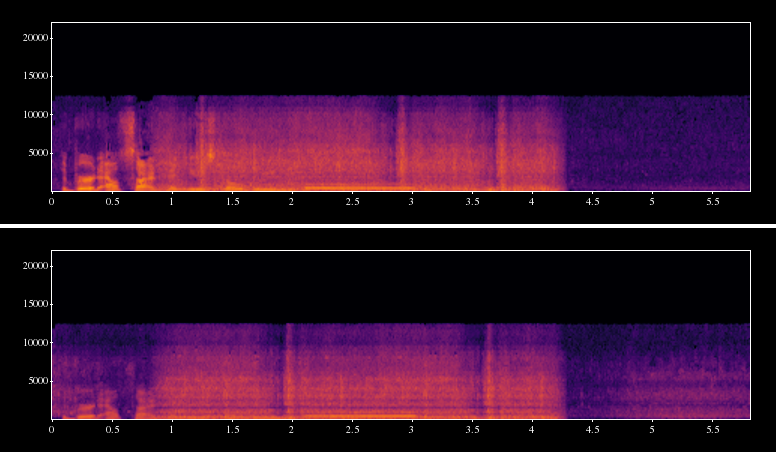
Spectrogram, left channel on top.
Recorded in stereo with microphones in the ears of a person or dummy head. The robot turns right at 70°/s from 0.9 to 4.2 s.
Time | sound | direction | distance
0.1 | a woman speaking | 50° left | ?
2.1 | a car horn | 145° left | ?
